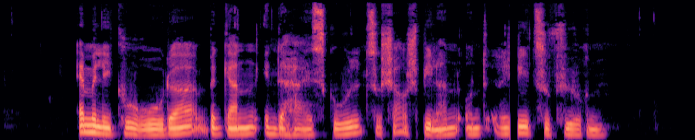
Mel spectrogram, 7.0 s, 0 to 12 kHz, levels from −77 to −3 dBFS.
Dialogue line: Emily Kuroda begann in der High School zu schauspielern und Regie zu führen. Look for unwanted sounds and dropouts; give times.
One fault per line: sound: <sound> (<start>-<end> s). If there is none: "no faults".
sound: dropout (5.1-5.2 s)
